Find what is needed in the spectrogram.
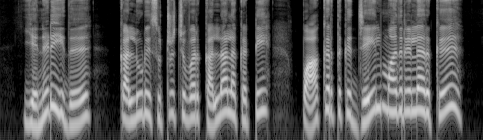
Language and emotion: Tamil, disgusted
